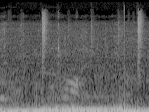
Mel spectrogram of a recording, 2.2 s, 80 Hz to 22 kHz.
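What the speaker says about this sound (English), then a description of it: "Get the engine fired up." An old Audi R8 engine idles steadily at a hypercar event, a loud continuous rumble throughout with crowd noise and people talking nearby.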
